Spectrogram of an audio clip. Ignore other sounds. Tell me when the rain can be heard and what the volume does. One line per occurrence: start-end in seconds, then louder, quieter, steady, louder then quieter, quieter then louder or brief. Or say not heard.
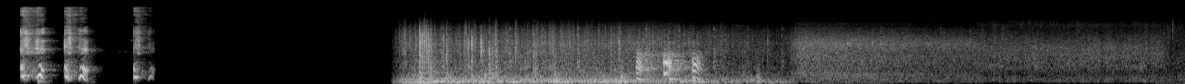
3.9-11.8 quieter.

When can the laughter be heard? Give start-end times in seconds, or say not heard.
0.2-1.6, 6.3-7.1.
